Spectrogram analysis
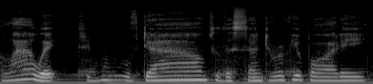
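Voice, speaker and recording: Slow, soothing woman guiding a meditation. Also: on the low side, fairly even intonation, soft background music. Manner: gentle, slow, soothing, unhurried delivery. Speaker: guest, meditation guide. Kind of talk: guided meditation.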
